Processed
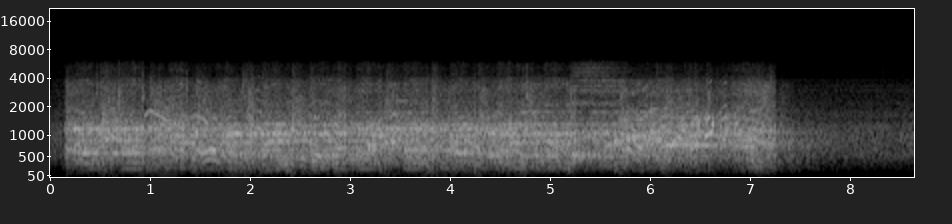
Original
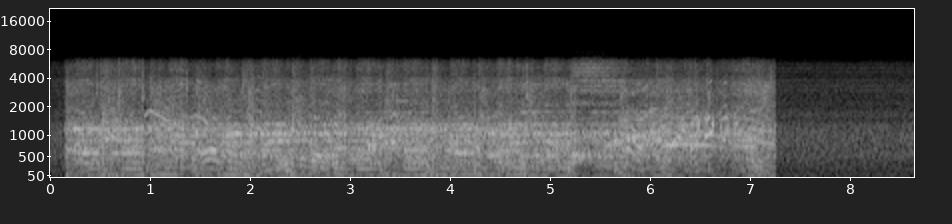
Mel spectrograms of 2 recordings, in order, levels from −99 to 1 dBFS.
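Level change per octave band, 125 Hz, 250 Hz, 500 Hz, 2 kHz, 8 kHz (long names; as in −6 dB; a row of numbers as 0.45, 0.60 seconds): below −25 dB, −16.0 dB, −7.5 dB, −6.5 dB, can't be measured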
